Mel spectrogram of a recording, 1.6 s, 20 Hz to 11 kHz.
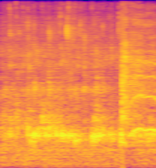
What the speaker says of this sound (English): we're gonna push the CO2 handle down so it can fill up with the fuzziness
